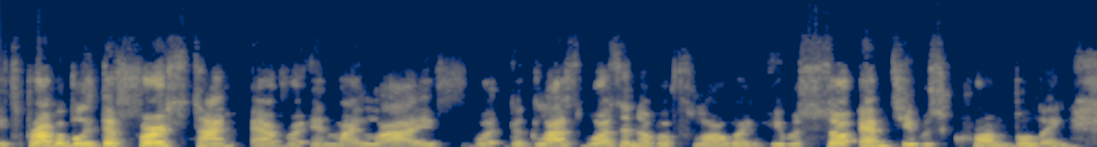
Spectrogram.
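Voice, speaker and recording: Speaking with a Russian accent at a fairly slow pace, a woman has a bright, sharp tone and a fairly high pitch, with ordinary pitch variation, big swings in loudness, and hardly any pauses. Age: 50s. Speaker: hairdresser and business owner, chronic pain survivor. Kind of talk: interview testimony. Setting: podcast interview. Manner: emotional, halting.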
